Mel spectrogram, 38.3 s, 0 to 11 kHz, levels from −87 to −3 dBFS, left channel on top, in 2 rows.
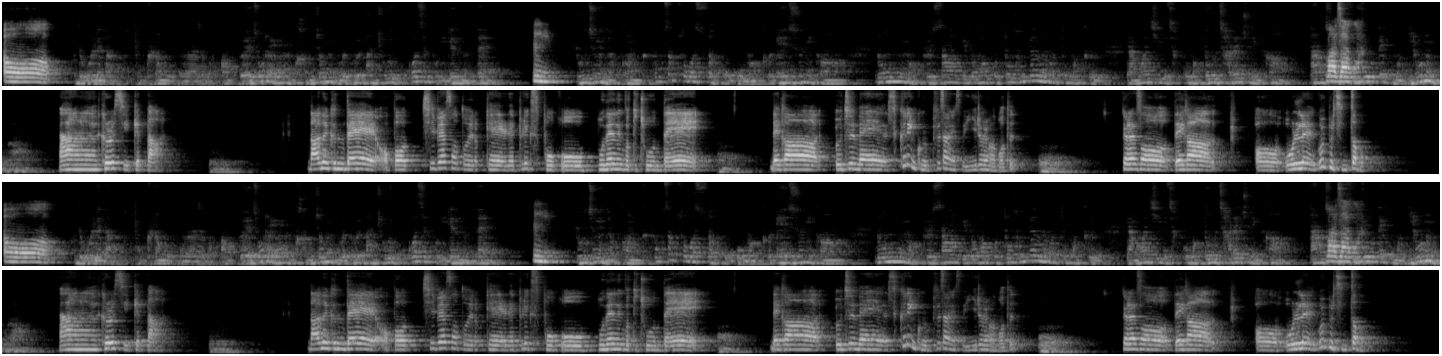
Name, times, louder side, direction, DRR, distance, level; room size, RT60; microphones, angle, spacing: voice 1, 0.0-0.7 7.1-7.5 17.7-18.2 19.9-21.3 23.3-28.5 29.4-32.7 34.1-35.4 35.9-37.3, left 4 dB, 25° left, 13 dB, 0.3 m, -27 dB
voice 2, 1.0-6.6 7.7-17.1 17.4-19.6 21.9-22.2 28.7-29.0 33.0-33.3, equal, 20° right, -2 dB, 2.0 m, -42 dB
6.0 x 4.7 x 5.8 m, 0.76 s
head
